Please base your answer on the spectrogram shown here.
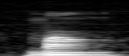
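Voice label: "meng", pinyin voice, Mandarin Chinese, neutral tone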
